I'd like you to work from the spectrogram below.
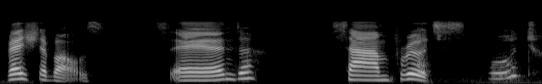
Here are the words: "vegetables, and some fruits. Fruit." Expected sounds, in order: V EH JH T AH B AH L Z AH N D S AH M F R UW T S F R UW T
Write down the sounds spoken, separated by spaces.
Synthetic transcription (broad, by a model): V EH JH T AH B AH L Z AH N D S AH M F R UW T S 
